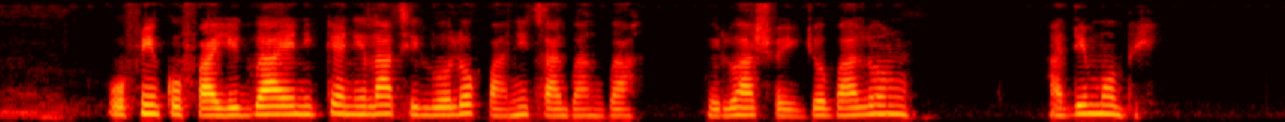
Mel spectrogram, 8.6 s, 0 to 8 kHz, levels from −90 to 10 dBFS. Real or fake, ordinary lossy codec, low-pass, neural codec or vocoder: fake; AAC, 32 kbps; 7.2 kHz; vocoder, 22.05 kHz, 80 mel bands, WaveNeXt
